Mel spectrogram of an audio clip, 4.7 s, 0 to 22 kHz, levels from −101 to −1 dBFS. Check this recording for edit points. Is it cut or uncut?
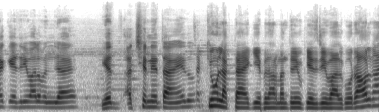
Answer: uncut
